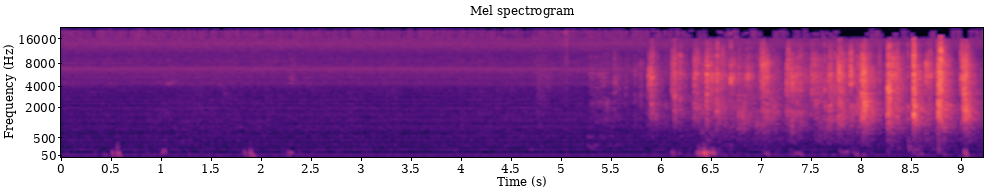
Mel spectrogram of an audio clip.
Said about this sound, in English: Oh, sure, you're clapping now.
